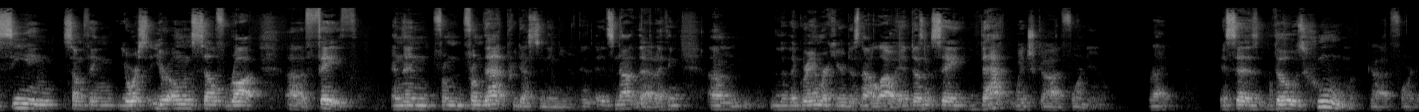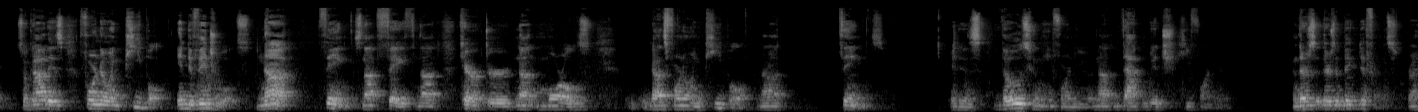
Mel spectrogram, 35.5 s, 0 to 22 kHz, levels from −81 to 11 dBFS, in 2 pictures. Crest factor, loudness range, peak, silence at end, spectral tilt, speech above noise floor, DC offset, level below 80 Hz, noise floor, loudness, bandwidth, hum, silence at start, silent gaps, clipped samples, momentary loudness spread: 24 dB; 8 LU; -6 dBFS; 0 s; -2.5 dB/octave; over 62 dB; under 0.1%; -72 dBFS; under -90 dBFS; -27 LUFS; 17 kHz; none; 0 s; none; under 0.1%; 17 LU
